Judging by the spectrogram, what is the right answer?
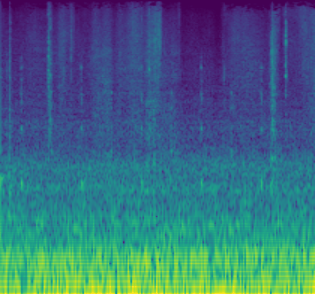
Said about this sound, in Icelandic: Við erum komin inn að fyrir utan smára liðning og erum, erum að fara að leggja bílnum.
